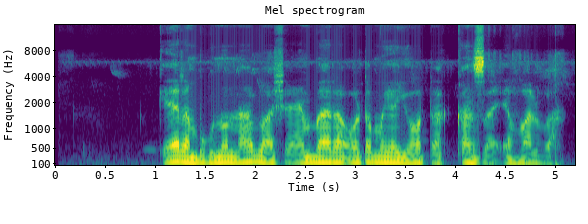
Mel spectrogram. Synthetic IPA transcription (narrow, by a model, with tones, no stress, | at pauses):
ke˦ɾa˨mbu˨ku˨no˦na˨˦βa˨ʃa˨eː˦mba˦ɾa˦o˦ta˦mo˦ja˦jo˦ta˨kːa˦nsa˨e˦va˦lβa˨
